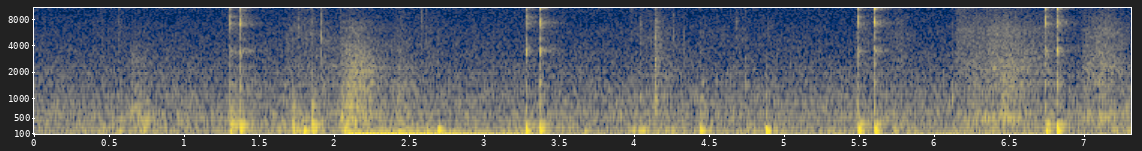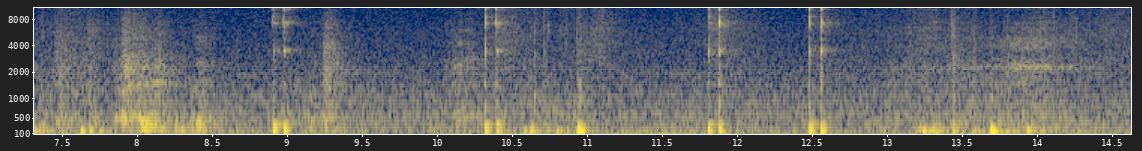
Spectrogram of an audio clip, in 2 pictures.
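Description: Computer mouse buttons clicking, about ten short, sharp clicks at irregular intervals, as menus are opened and items selected.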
